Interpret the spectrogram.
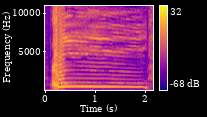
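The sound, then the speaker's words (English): A man imitates a wolf call: a single long, loud howl, rising sharply at the start and then holding a steady, strong pitch for nearly two seconds before cutting off. “hey, this dude doing wolf calls, man, and and I love it, man.”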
